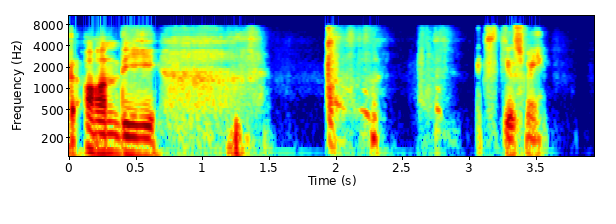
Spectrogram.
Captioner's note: coughs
